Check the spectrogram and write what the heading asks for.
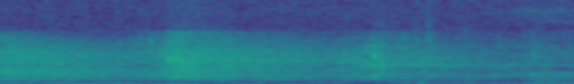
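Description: A few soft footsteps over a steady low hum, quiet overall.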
